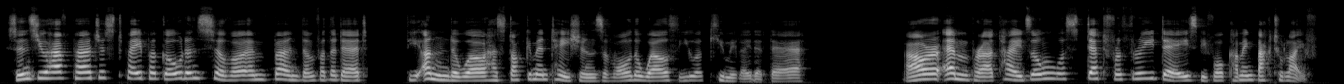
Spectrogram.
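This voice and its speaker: A woman's voice: medium pitch, moderate pace, close to an everyday voice. A woman voicing a dignified male imperial envoy who speaks politely and earnestly in an audio drama. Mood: courteous.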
